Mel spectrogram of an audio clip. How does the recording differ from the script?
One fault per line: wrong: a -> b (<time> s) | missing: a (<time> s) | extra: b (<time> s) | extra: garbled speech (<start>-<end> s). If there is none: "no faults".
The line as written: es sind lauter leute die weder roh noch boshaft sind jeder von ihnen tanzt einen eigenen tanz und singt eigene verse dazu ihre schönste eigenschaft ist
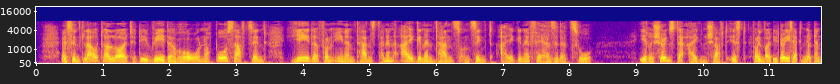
extra: garbled speech (10.7-11.8 s)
